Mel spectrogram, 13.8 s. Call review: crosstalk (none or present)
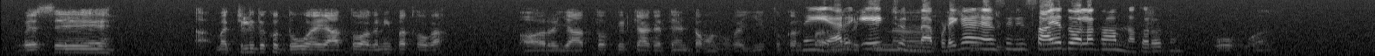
present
